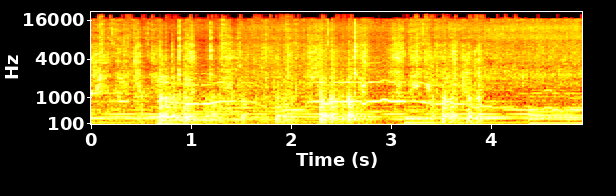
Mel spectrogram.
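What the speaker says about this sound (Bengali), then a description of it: "লবণ আর হলুদ দিয়ে দিয়েছি, ভালো করে এটাকে কষিয়ে নিতে হবে।" Shrimp sautéed with salt and turmeric sizzle loudly and steadily in hot oil while a spatula stirs and scrapes, close up and without speech.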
